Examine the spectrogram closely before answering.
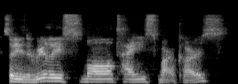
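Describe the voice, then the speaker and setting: A man's voice: mid-range voice, a little slow. A man from Indonesia, a native Indonesian speaker, telling his story enthusiastically as a guest in a casual interview, often checking in with "you know" and "right?". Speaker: podcast guest, startup founder and investor.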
